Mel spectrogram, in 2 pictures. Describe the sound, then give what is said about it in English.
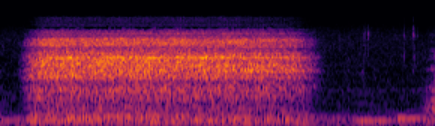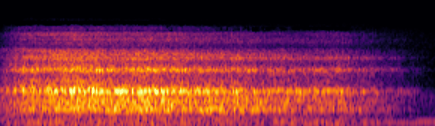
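One deep breath is drawn in slowly and then let out in a long, airy exhale during a guided breathing exercise. After a short pause between them, the outbreath is fuller and louder than the inbreath. “take another deep dragon breath. Fill up your chest and belly in and out.”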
